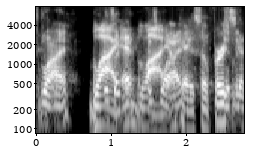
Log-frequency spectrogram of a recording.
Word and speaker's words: Bley: Bllye.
